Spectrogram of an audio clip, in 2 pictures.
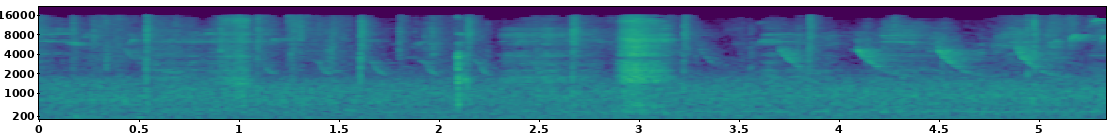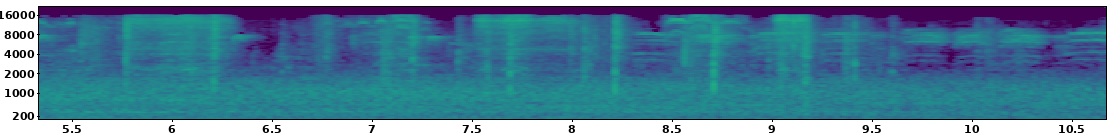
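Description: Woodland birds chirping, with a quick run of falling chirps about four to five seconds in, over a steady low background noise.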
